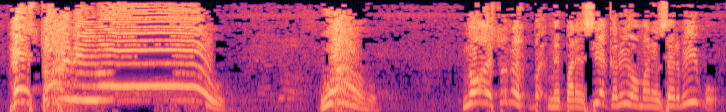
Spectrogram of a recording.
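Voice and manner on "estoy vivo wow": joyful shout. Retold or imitated. Survivor at daybreak finding himself alive, joyful shout. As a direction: shout it out, stretching the last vowel. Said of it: "pegué un grito allí".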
